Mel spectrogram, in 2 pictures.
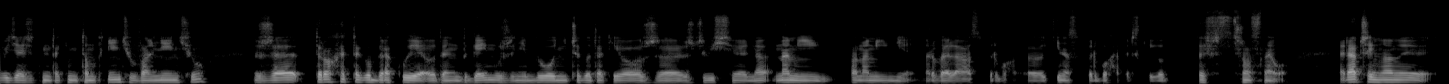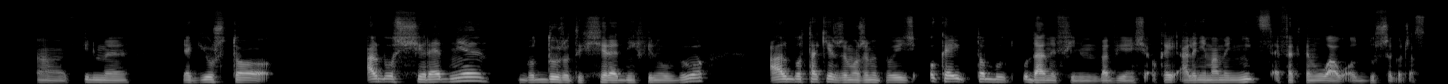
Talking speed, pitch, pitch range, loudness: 135 wpm, 100 Hz, 95-115 Hz, -33 LUFS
